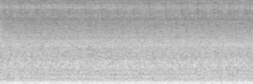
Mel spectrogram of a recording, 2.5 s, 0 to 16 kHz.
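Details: 2002 BMW 7 Series (E65) V8 with misfires on all eight cylinders, after CCV valves were replaced and one bad ignition coil found: low, uneven idle rumble with faint stumbles in its beat.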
